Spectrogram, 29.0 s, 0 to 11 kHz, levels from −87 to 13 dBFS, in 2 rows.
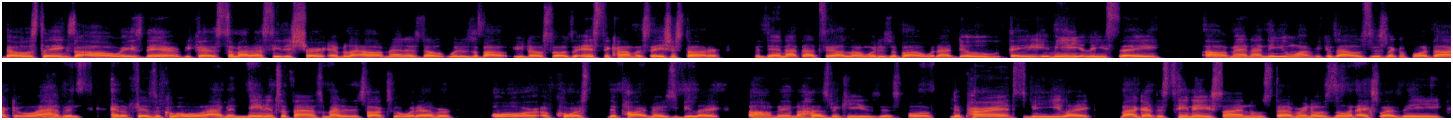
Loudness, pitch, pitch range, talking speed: -18 LUFS, 125 Hz, 120-135 Hz, 220 wpm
